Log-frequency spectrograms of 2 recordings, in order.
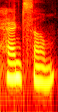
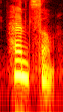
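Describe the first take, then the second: First: The D sound is pronounced in the word. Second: The D sound is silent in the word. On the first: The speaker calls it wrong. "So it's not handsome" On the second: The speaker calls it right. "letter D is silent"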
